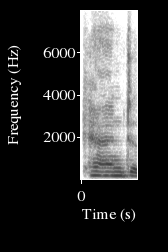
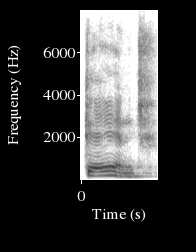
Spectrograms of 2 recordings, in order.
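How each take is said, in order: First: It is said in a British accent. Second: It is said in an American accent. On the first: "British ആക്സെന്റിൽ പറയുമ്പോൾ നമ്മൾ കാൻറ്റ് എന്ന് പറയും" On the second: "American ആക്സെന്റിൽ കാൻറ്റ് എന്നാണ് പറയുക"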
